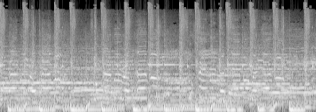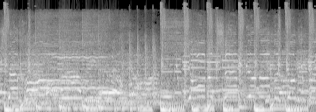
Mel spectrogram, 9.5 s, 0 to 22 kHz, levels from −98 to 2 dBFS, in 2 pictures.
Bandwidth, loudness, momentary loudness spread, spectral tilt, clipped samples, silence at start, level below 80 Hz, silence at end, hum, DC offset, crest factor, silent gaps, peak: over 20 kHz; -6 LUFS; 2 LU; -4 dB/octave; 2%; 0 s; -14 dBFS; 0 s; none; under 0.1%; 6 dB; none; 0 dBFS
